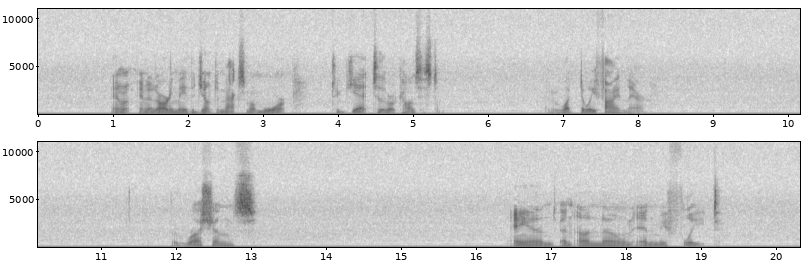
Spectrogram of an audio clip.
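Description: A young man speaks calmly into a headset microphone, in short bursts with pauses.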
